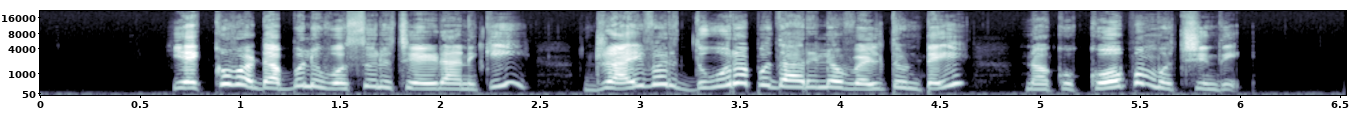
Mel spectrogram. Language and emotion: Telugu, angry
